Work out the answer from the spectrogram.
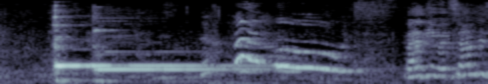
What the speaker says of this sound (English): It's a doorbell.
